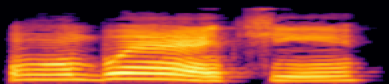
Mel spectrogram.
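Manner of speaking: very slow, high, drawn-out call; eerie singsong summons; voice from below. A narrator's reading. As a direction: call up the stairs, stretching each vowel. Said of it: "послышался голос снизу".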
